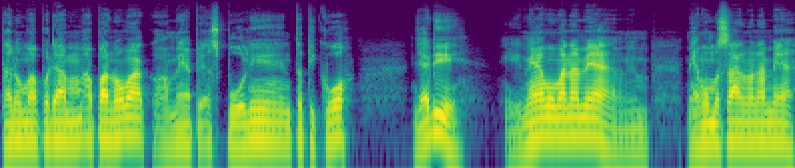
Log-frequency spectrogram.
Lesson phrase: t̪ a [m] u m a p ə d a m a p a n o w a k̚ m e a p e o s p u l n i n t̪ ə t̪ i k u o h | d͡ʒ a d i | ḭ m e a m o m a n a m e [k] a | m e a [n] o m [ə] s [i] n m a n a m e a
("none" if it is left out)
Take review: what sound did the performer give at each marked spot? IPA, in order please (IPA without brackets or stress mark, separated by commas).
n, none, m, ə, a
